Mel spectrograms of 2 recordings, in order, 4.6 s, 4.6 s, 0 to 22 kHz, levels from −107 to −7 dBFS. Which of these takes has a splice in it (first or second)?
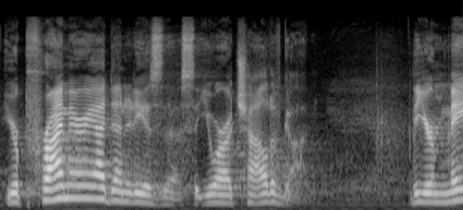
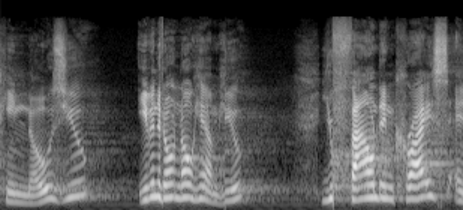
second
